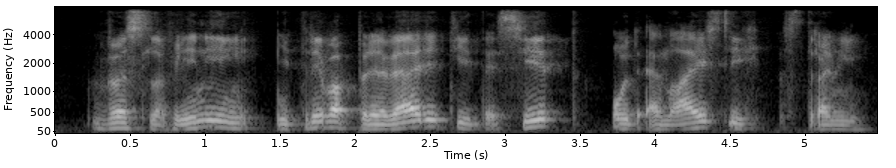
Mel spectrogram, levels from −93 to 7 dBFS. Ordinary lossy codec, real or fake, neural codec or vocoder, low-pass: none; fake; codec, 24 kHz, 3 kbps, HILCodec; 7.2 kHz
